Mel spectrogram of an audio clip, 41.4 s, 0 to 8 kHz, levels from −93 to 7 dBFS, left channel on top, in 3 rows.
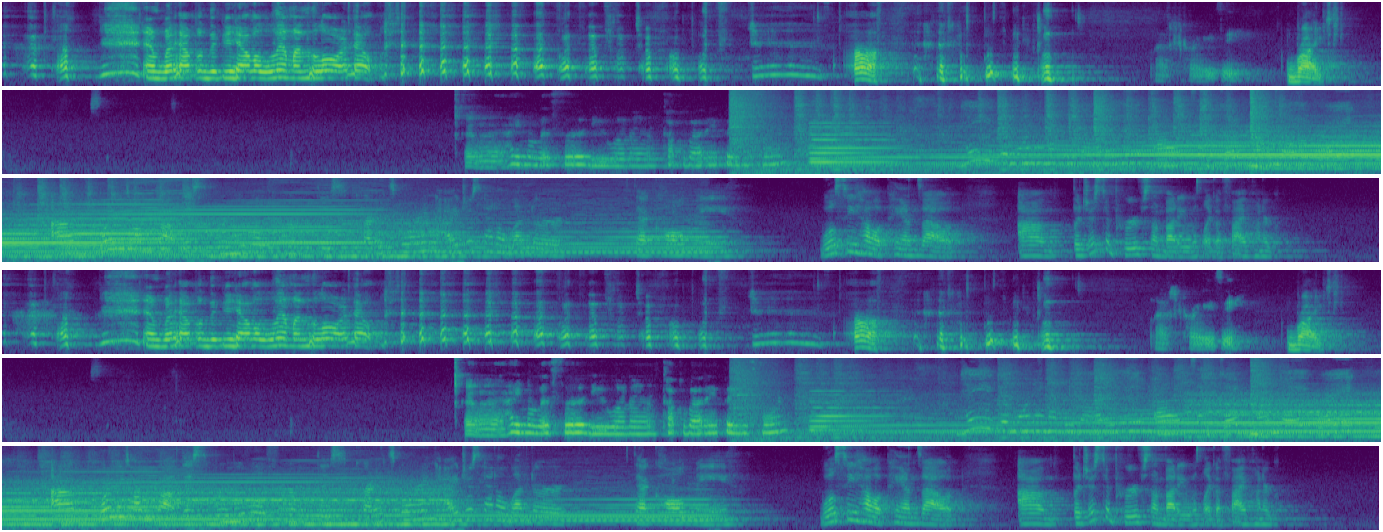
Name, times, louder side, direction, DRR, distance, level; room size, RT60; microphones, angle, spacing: voice 1, 0.2-0.7 0.9-7.1 7.5-8.8 9.1-10.5 12.8-13.4, left 4 dB, 25° left, 14 dB, 0.3 m, -21 dB
voice 2, 11.5-12.4 18.3-21.7, right 7 dB, 90° right, 17 dB, 0.4 m, -26 dB
sound 1, 21.1-29.5, left 2 dB, 70° left, 1.9 m, -37 dB
sound 2, 21.8-34.7, left 2 dB, 85° left, 1.6 m, -26 dB
voice 3, 23.3-27.7 28.1-33.2 33.9-34.9 35.8-37.1 37.7-40.3, right 2 dB, 15° right, 8 dB, 0.6 m, -29 dB
sound 3, 25.6-32.1, right 4 dB, 55° right, 1.4 m, -29 dB
10.0 x 9.5 x 5.8 m, 1.0 s
head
